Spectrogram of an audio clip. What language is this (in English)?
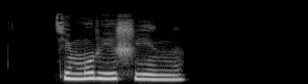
Adyghe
